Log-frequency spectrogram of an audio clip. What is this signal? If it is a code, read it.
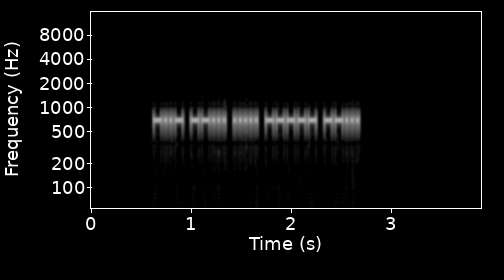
Morse code, heard as a keyed tone, about 44 wpm, 700 Hz. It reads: X7507
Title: Code Groups - 5 Letter:Numbers - 45wpm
